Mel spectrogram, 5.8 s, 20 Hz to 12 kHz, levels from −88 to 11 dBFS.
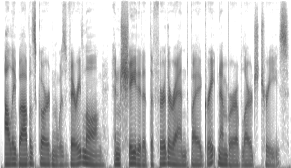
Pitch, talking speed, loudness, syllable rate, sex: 95 Hz, 195 wpm, -21 LUFS, 4.9 syllables/s, male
